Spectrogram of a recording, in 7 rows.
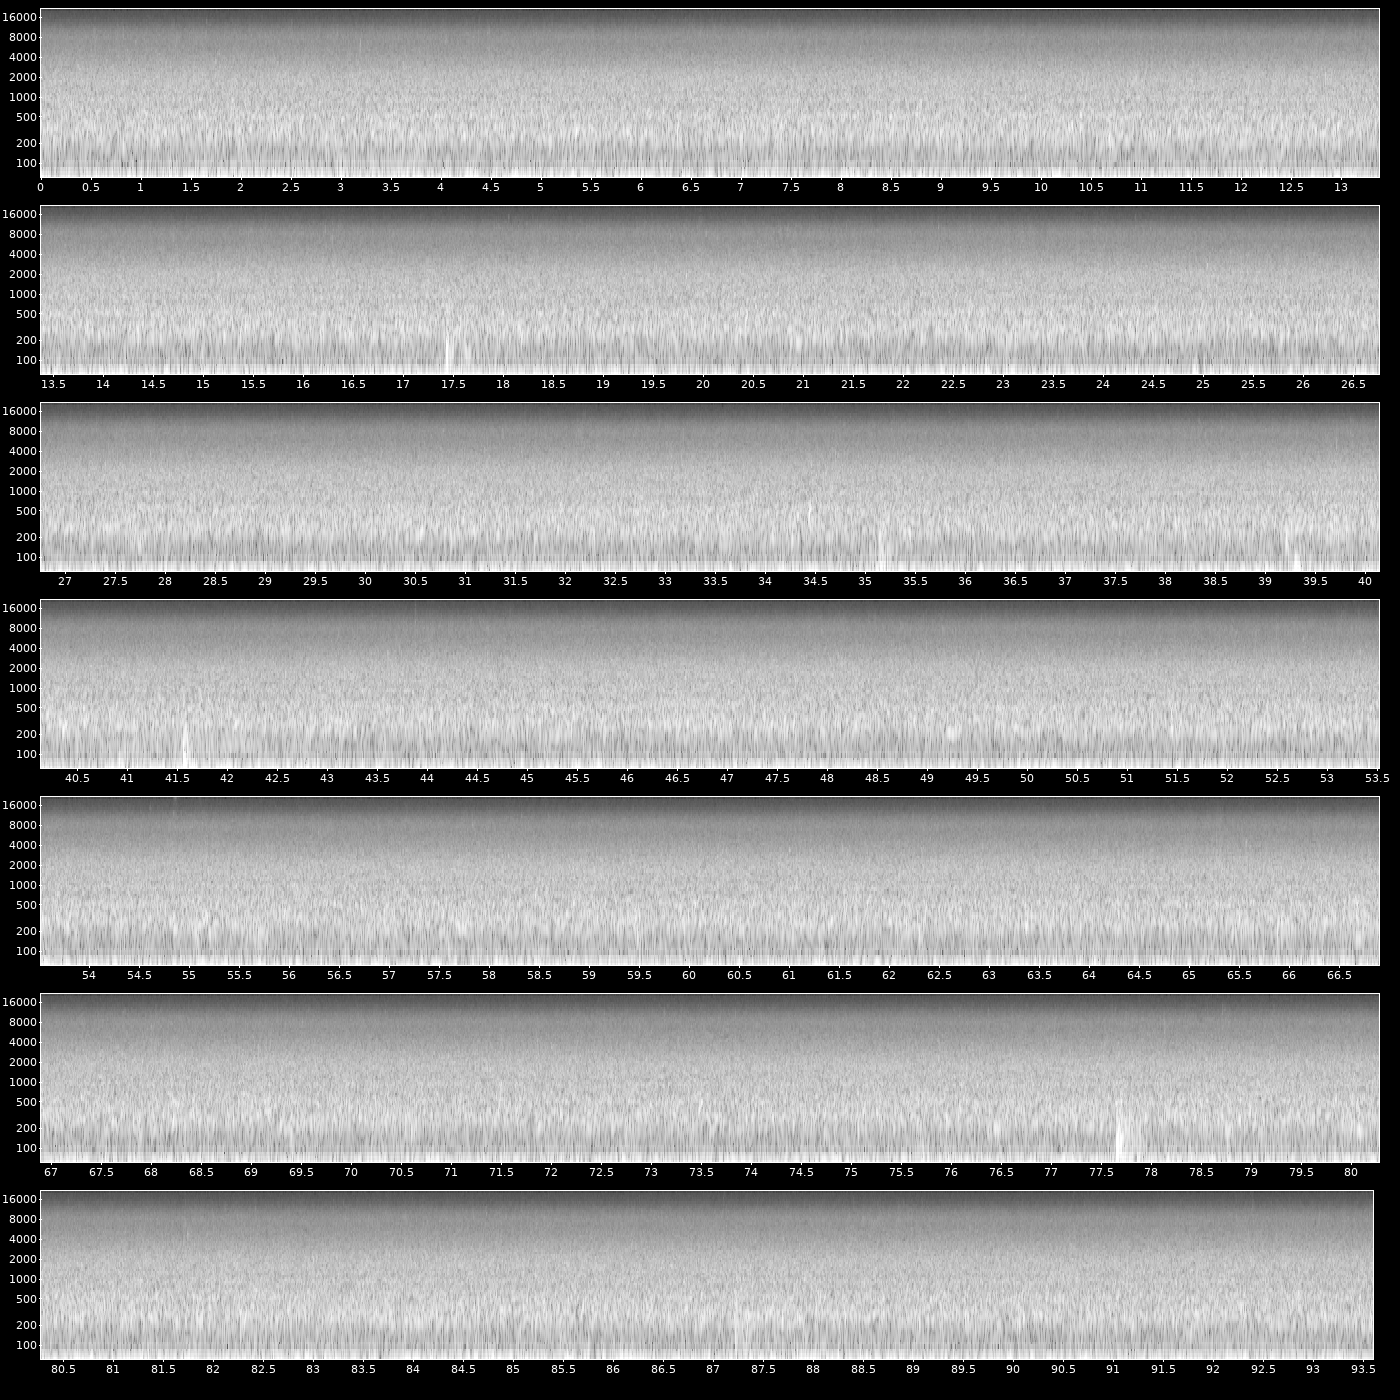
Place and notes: Sounds of the Gulpha Gorge Campground inside Hot Springs National Park. Gulpha Creek behind the campsite is heard as well as some road traffic, campground noises, and some sirens.
Recorded with a Zoom H5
